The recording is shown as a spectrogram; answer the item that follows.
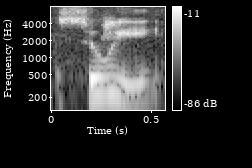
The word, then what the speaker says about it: Sui: And see how this is why I'm so bullish on Sui, because all these names, Sui in Mandarin means water. mm-hmm. Actually, you pronounce it as Sui, right?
